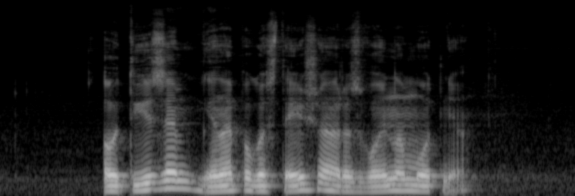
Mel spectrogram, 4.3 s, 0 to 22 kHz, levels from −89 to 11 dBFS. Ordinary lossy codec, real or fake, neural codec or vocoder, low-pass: none; real; none; 19.8 kHz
